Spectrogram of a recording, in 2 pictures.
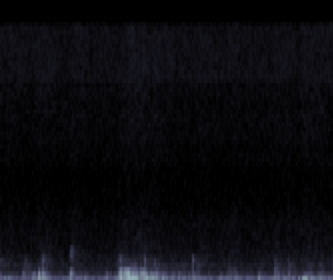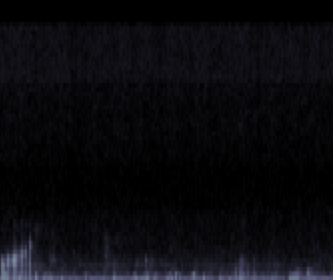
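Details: Long, low, deep stomach growls with gurgling, rumbling and bubbly pops; ordinary bowel sounds (borborygmi).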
